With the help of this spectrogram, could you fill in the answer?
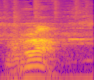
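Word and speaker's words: راء: So the first one is Ra. Ra. Rapper. Rock. Raymond. Ra.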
